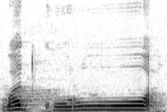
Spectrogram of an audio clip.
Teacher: Kemudian wadkuru, itu baca ismun fasil karena ada matobi'i bertemu dengan hamzah di lain kalimat, dibaca panjang 3 alif atau 6 harokat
